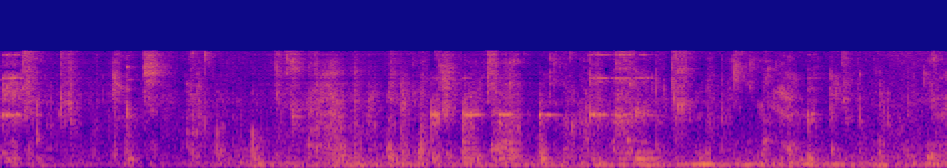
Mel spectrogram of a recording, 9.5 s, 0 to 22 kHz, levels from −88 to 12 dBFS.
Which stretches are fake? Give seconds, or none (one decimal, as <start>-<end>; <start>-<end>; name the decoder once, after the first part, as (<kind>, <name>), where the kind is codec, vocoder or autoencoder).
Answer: 0.5-1.2 (codec, DAC); 2.5-4.1; 4.7-5.4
